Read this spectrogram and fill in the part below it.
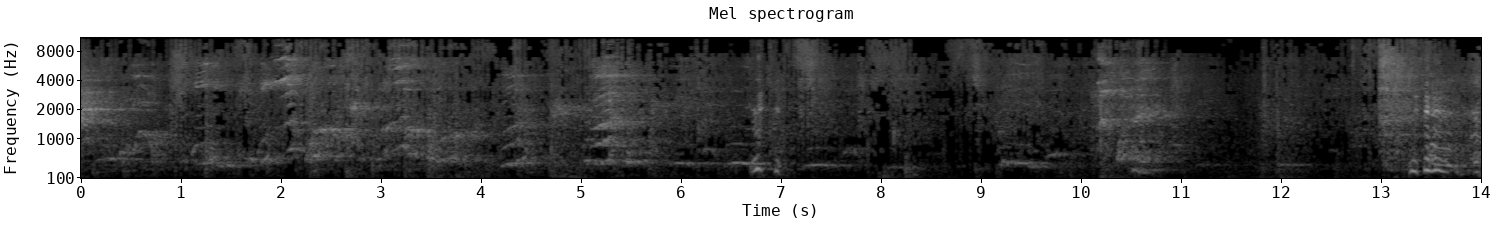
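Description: Feet shuffle and stamp on a hard floor.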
